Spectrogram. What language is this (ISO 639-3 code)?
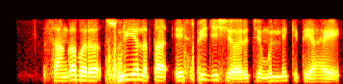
mar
